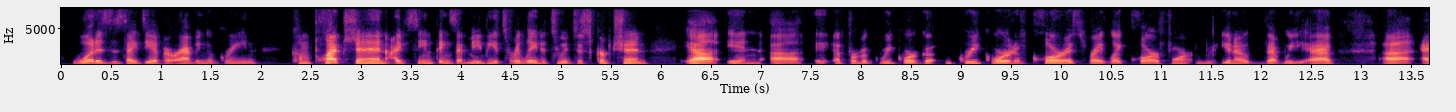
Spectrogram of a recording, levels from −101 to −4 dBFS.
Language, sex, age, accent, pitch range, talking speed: English, female, 40-59, American, 155-185 Hz, 170 wpm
